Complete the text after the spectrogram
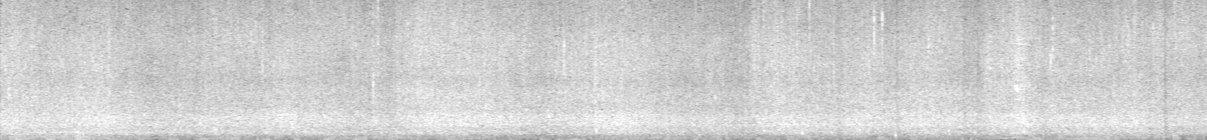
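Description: Small waves lap and splash against the shore.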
